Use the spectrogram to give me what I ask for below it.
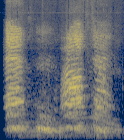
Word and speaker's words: often: Often. So we say often to spell it, but when we're talking, what do we say?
